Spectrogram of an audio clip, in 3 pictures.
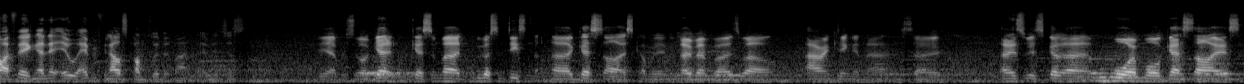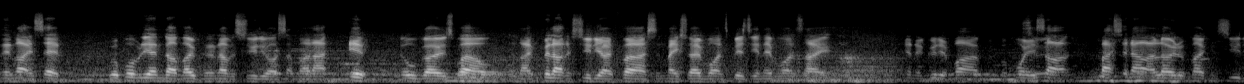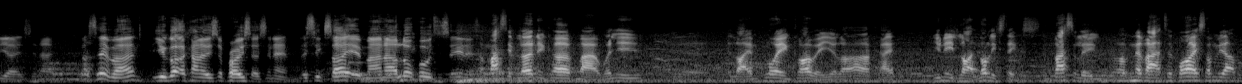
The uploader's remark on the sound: This week's special episode was recorded live from the Big London Tattoo Show at the ExCel.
